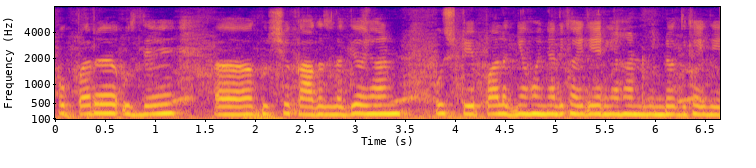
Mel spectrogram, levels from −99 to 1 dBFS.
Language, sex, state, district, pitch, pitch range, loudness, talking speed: Punjabi, female, Punjab, Fazilka, 215 Hz, 210-225 Hz, -12 LUFS, 170 wpm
